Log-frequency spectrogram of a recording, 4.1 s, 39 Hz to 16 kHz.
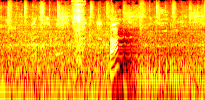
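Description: Background music over steady wind rush on the microphone and the running of a Yamaha Aerox 155 VVA scooter on the move, with a brief rising voice exclamation a little after two seconds in.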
